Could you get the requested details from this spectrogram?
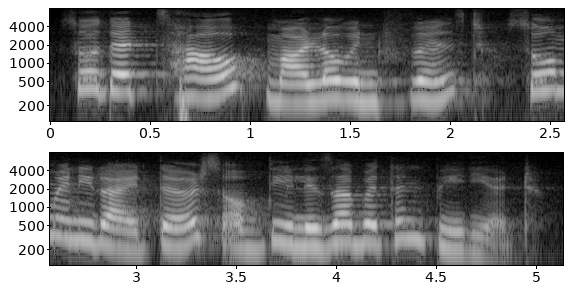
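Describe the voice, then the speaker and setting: A woman gives a literature lecture, walking through each point in turn with small fillers. Her voice sits a little high. The recording sounds dull and lo-fi. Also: normal speed. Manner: explains step by step, with fillers. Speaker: literature teacher, channel host.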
